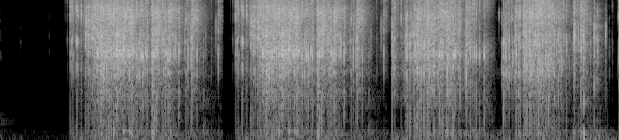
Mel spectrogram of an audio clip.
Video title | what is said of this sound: 두더지게임 만드는법 #점토부수기 #claycracking #stressrelief #satisfying #クレイクラッキング | esmalte de uñas para crear el sonido crujiente de la arcilla al romperse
